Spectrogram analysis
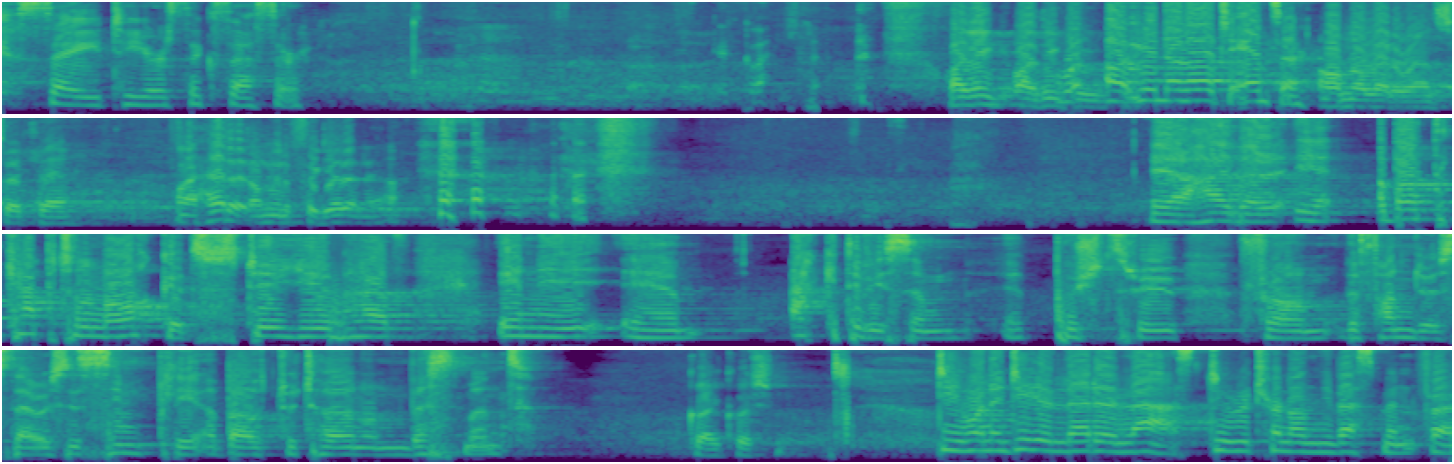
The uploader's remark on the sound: on stage at the Festival of Place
